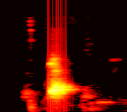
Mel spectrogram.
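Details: Four-week-old Cavalier King Charles Spaniel puppies in an indoor puppy pen, being socialized with older dogs: one short, whiny yelp with a sharp onset that fades within a quarter second, followed by a faint tail and a quiet room.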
